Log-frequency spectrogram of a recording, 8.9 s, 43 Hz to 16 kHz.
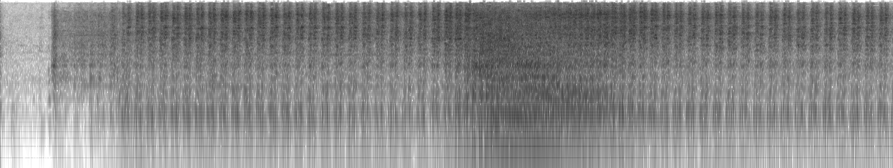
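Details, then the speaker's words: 2019 Jeep Wrangler Rubicon Pentastar V6, 72,000 miles, P0300 rough idle: compression test cranking near four beats a second, one stroke lighter; cylinder 1 only 125 psi versus about 150, intake valves not opening fully. "Yep. That's low compression right there for sure. So from this we can say that the if the compression is low on cylinder one."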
